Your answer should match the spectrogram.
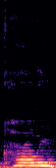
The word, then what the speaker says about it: Kurlee: So curly, Kurlee, is the pronunciation of the word curly, Curly, right?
